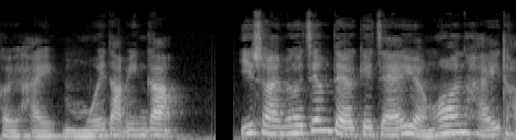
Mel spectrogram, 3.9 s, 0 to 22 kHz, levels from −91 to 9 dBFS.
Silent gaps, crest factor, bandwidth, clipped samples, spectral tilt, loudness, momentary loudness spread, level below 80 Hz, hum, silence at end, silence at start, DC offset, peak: 1.61-1.75 s; 16 dB; 15 kHz; under 0.1%; -6.5 dB/octave; -20 LUFS; 4 LU; -42 dBFS; none; 0 s; 0 s; under 0.1%; -4 dBFS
